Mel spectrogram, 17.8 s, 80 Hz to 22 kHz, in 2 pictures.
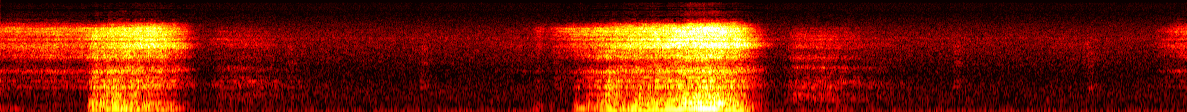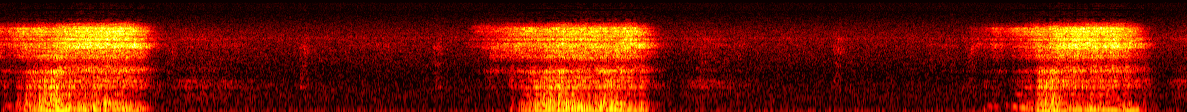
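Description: Slow, regular snoring, about 14 breaths a minute, each a rough, low rumble followed by quiet, against faint room noise.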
